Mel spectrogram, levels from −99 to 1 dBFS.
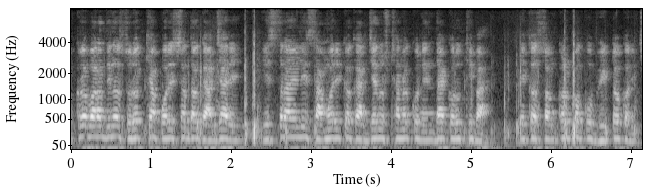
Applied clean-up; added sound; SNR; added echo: none; Run; 12 dB; reverberation time 0.2 s.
